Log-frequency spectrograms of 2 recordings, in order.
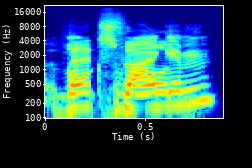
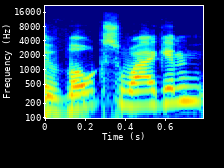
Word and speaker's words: Volkswagen: So if you ever hear like someone say Volkswagen, in English it's Volkswagen, in German it's Volkswagen.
